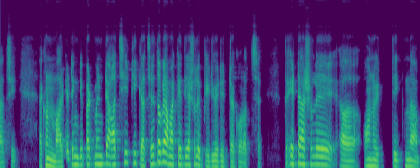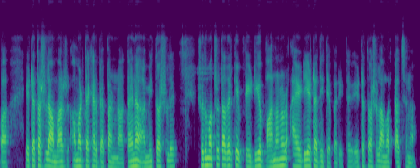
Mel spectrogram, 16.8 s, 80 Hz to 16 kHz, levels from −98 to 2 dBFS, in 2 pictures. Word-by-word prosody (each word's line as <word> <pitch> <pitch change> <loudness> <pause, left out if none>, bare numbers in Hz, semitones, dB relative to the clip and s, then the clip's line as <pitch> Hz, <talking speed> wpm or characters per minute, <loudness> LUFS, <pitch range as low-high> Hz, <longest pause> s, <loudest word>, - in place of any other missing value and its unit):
আছি। 115 +2 -12 0.5
এখন 150 +3 +2 0.2
marketing 140 +8 -1
department 175 +2 +1
এ - - +5
আছি, 170 +4 -7 0.2
ঠিক 200 0 -3
আছে। 135 +6 -3
তবে 215 +1 +6
আমাকে 170 0 +2
দিয়ে 170 0 +3
আসলে 165 0 +1
ভিডিও 120 +1 -2
এডিটটা 115 -1 -4
করাচ্ছে। 105 -2 -7 0.5
তো - - -8
এটা 180 +2 +3
আসলে 175 0 0 0.5
আ - - +4 0.5
অনৈতিক 130 -1 -3 0.2
না 130 - +2
বা 110 - +2 0.5
এটা 130 +1 +1
তো - - +3
আসলে 135 0 +2
আমার 115 +1 +2 0.2
আমার 130 0 +3
দেখার 125 0 0
ব্যাপার 110 +1 -2
না। 100 - -2
তাই 120 +1 +1
না? - - +7
আমি 110 +2 -3
তো - - +1
আসলে 125 0 -5 0.6
শুধুমাত্র 150 +1 +3
তাদেরকে 145 0 +2 0.2
ভিডিও 125 +4 +1
বানানোর 135 +6 +2 0.2
আইডিয়াটা 130 +1 +1
দিতে 110 -2 -6
পারি। 105 - -10
তো - - -13 0.2
এটা 120 +2 -7
তো - - -6
আসলে 120 0 -4
আমার 110 0 -3
কাজ 110 -1 -2 0.2
না। - - -9
130 Hz, 175 wpm, -23 LUFS, 115-155 Hz, 0.6 s, না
